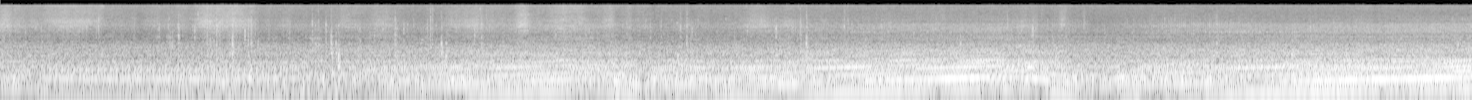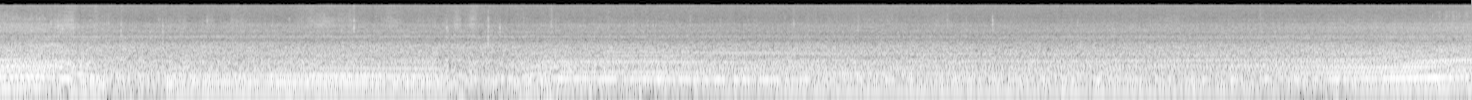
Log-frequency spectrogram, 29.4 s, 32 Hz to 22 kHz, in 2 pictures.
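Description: Audi A3 1.9 TDI four-cylinder turbodiesel heard from inside the cabin, accelerating hard through the gears. The engine note climbs steadily, then drops abruptly at several upshifts, about 11, 16 and 20 seconds in, and climbs more slowly in the top gear.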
